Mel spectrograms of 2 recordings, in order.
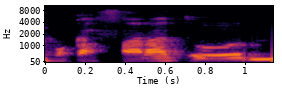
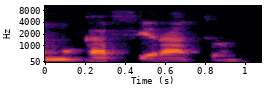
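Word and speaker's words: مكفرات: Isim fa'il mukaffiratun, bukan mukaffaratun, dibacanya mukaffiratun. Jadi kalau barisnya di bawah tasydid itu berarti kasrah, mukaffiratun ma bainahunna, menghapus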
